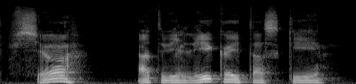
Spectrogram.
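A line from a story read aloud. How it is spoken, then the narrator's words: Grumbling. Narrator (Russian): Антипа ворчал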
